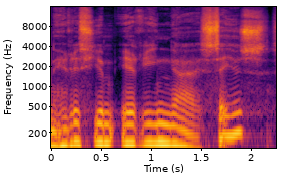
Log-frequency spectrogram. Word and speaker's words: Hericium erinaceus: En lion's mane is een Hericium erinaceus. Zeg ik dat goed? Ja, dat zeg, je, dat zeg je bijna, bijna, bijna, goed, bijna helemaal goed.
